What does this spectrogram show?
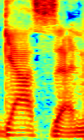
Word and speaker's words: Gaszen: your latest and greatest which is pronounced I believe gas Zen gas management what do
